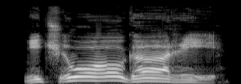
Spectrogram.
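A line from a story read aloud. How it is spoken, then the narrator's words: Roar. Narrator (Russian): взревел Хагрид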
